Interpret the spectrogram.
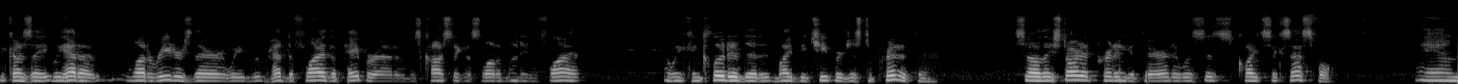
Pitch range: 155-180 Hz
